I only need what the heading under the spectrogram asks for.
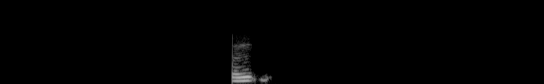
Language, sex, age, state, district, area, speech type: Dogri, male, 18-30, Jammu and Kashmir, Samba, rural, conversation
